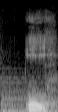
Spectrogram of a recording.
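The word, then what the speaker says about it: え: And to be honest, it's easier if we just always know that this is always pronounced E. It will never be pronounced I or anything else, okay?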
